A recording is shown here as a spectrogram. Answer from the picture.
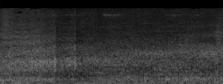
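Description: Car driving past on a street: a steady rush of engine and tyre noise that eases slightly about half a second in.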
